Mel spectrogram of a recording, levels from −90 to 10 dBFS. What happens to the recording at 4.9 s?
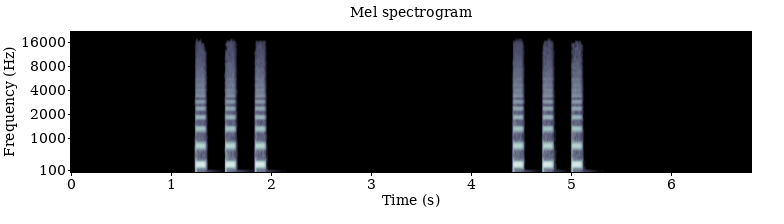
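Just before that point, from 4.83 to 4.86 s, there is short concealed packet loss. About 20 ms of audio never arrived in time, so the receiver extended the preceding sound to cover the gap and crossfaded back into the real signal. It is heard as a brief smear or wobble.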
